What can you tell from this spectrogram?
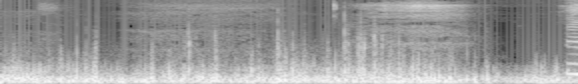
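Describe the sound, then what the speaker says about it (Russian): Strong wind blows across a seaside mountain near the Swallow's Nest, rushing steadily and loudly into the microphone for a few seconds with gusty buffeting and no one speaking. "Ветер поднимается."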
